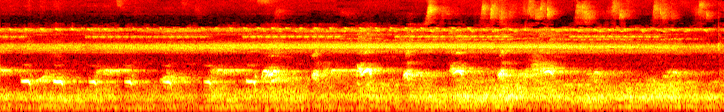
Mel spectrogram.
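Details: Wood rail at nightfall giving a repeated run of short, upward-inflected notes roughly once a second, some doubled, while insects keep up a steady shrill drone.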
